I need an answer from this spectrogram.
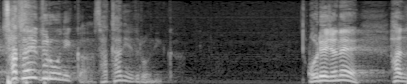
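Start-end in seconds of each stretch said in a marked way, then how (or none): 0.0-0.9 high, loud preacher's warning; emphatic warning. Real, not acted. Preacher telling congregation why faith must stand, emphatic warning. Emphatic answer, then quieter repeat. 0.9-1.7 soft, subdued echo of a warning; hushed repeat. Real, not acted. Preacher repeating the reason to congregation, quietly subdued.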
